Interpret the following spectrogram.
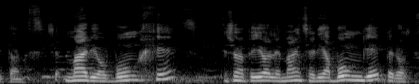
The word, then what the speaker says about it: Bunge: Hay un librito maravilloso que yo recomiendo desde ya, que se llama Mario Bunge, sería Bunge, pronunciado, vive, este señor debe tener casi 100 años.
